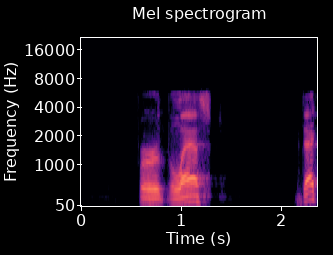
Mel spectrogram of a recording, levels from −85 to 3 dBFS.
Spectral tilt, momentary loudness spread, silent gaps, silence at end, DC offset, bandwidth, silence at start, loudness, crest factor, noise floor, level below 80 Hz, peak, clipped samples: -6 dB/octave; 8 LU; none; 0 s; under 0.1%; 6.2 kHz; 0.6 s; -26 LUFS; 20 dB; -86 dBFS; -64 dBFS; -8 dBFS; under 0.1%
